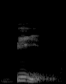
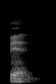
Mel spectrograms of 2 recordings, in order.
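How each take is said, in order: First: The vowel is long, as in 'bean'. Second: The vowel is short, as in 'bin'. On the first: "In England, it's E, been" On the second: "In America, we say... I sound, been"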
